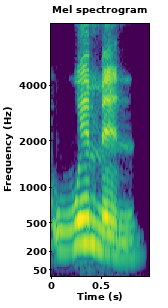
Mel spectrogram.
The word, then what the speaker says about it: women: So the correct form to pronounce it is not to say woman, but women. Women, women.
